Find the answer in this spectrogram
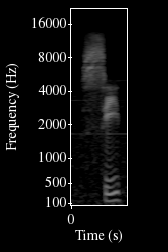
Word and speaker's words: CEAT: The tires that came on this motorcycle are an off-brand CEAT. Seat, I believe it's pronounced.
